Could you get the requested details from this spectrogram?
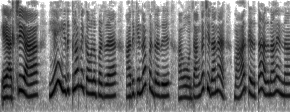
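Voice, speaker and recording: Cartoon schoolgirl friend, very high and quick, coaxing and lecturing, voiced by a woman. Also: lively intonation, fairly bright tone, no room sound, clean studio sound. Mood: reassuring. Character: caring, talkative village schoolgirl friend. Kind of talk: cartoon voice acting.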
